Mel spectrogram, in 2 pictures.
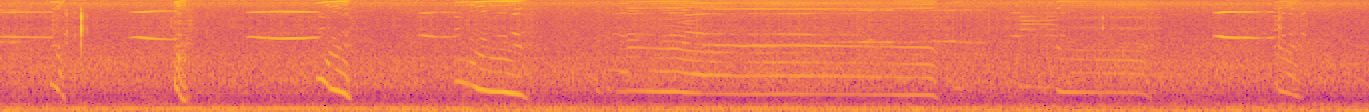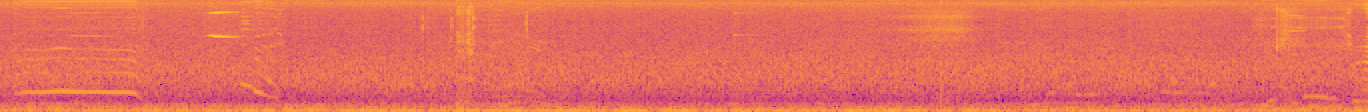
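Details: Uncomfortable after leaving ICU, Riddick the dog whines outdoors on the grass at Bryanston Veterinary Hospital; a few long, level, thin whines and shorter downward yelps, spaced out, over a low droning background.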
